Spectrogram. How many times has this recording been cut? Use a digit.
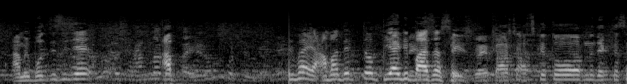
1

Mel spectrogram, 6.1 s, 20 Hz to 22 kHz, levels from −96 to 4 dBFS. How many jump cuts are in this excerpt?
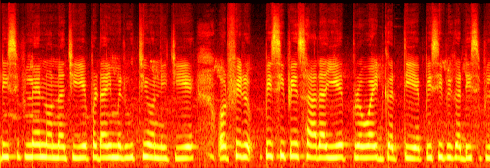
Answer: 0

